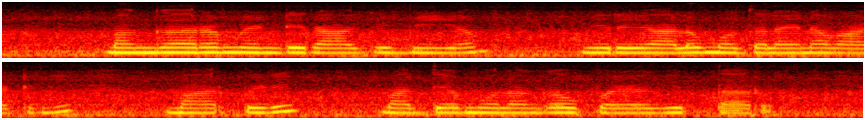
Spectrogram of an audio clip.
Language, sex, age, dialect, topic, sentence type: Telugu, male, 31-35, Telangana, banking, statement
